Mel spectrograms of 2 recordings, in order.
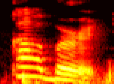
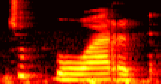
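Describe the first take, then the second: First: Cupboard said "KUB-erd", silent p; correct English cupboard. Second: Cupboard read as spelt, "chook-bo-ard"; mispronounced cupboard. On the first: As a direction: say cupboard louder as "KUB-erd", k sound first. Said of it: "tapi dibacanya". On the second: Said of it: "Ini dibacanya bukan cupboard". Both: Shown as a demonstration.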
